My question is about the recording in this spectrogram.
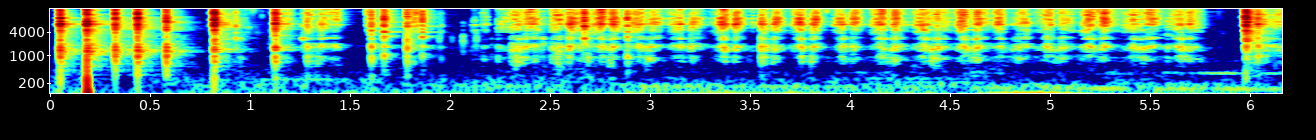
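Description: A metal spoon clinking several times against a small bowl, then stirring a thick petroleum jelly mixture with rapid scraping strokes against the bowl for a few seconds.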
